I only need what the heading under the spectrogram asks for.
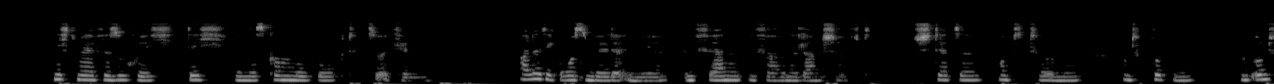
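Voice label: Du im Voraus verlorne Geliebte, German, Poetry Reading, female; by Rainer Maria Rilke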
